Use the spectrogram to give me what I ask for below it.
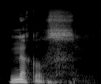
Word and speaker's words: Nuckolls: Knuckles. – Old Knuckles? – Old Moose Knuckles? – I believe that's how it's pronounced. It's spelled N-U-C-K-O-L-L-S. – M-I-C-K-E-Y? M-O-U-S-E? – M-O-U-S-E.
